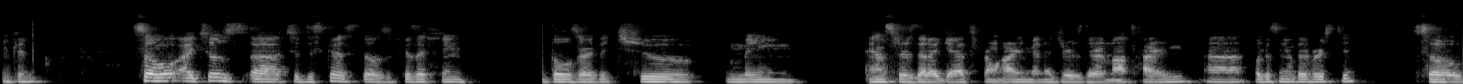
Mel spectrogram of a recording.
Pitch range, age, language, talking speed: 110-125 Hz, 20-39, English, 130 wpm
